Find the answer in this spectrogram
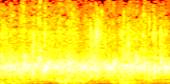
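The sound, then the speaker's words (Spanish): A crowd applauds steadily as a procession march ends by the church of Santa Catalina, a dense, continuous wash of clapping that stays loud and even throughout, with a faint murmur of voices mixed in. “Se encuentra nuestro micrófono, termina la marcha y el aplauso también.”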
